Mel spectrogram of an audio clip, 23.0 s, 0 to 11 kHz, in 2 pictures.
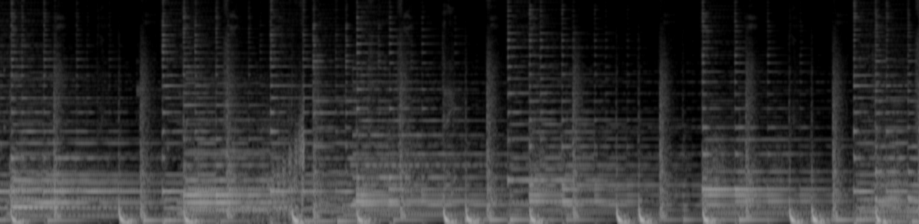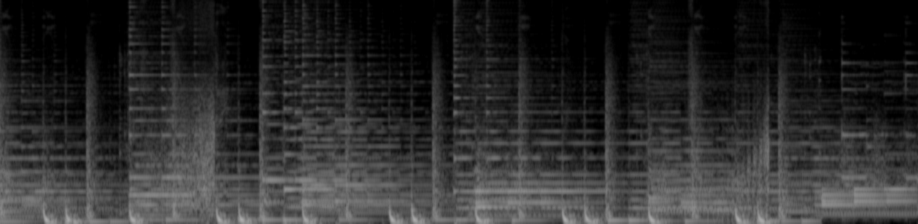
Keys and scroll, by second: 16.5 ctrl+z, 19.3 Delete, 21.0 Tab, 21.6 1.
